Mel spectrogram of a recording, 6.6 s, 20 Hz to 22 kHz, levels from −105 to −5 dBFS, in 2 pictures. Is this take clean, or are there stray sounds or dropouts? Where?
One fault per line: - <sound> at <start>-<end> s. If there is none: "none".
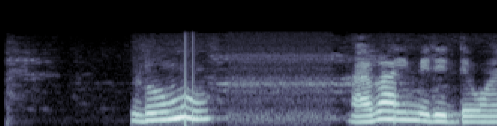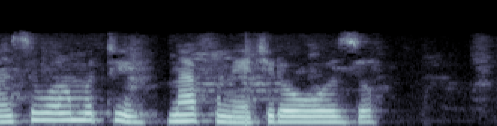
none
